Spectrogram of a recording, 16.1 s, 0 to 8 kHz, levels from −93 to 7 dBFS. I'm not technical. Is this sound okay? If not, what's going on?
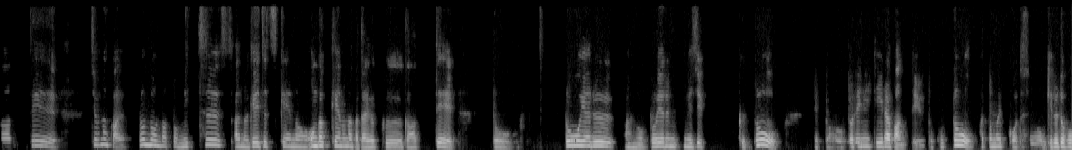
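No, not quite. From about 0.45 to 6.39 seconds there's automatic gain rising: the call's volume control decided the speech was too quiet and slowly turned itself up. You hear the voice and the background swell together over those six seconds, getting noticeably louder, rather than jumping at once. The thin, slightly muffled call quality is just the normal call microphone processing.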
